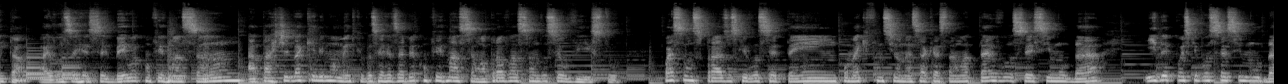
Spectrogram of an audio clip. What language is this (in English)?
Portuguese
